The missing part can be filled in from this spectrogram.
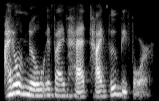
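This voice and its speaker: A talkative woman co-hosting a local TV show, swapping stories and laughing easily. Her voice sits a little low, and the sound is dull and lo-fi. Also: moderate pace, slightly rough. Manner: chatty, animated storyteller who laughs often. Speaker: co-host. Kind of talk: casual chat.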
